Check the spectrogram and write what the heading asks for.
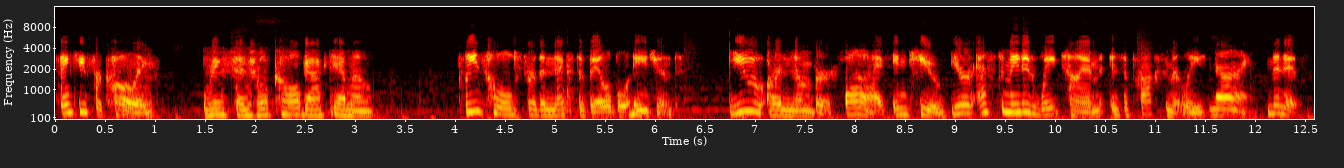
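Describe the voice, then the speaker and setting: A woman's lowish voice plays as a recorded phone hold message, giving an automated queue announcement with even, measured delivery. The audio is dull and lo-fi, with faint hold music underneath. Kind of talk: scripted automated phone prompt.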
